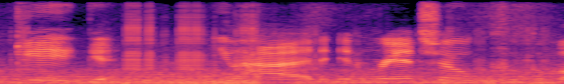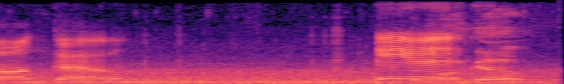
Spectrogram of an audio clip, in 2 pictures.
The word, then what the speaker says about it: Cucamonga: you had in rancho cucamonga and logo how do you say it manga like cucaracha yeah okay so he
